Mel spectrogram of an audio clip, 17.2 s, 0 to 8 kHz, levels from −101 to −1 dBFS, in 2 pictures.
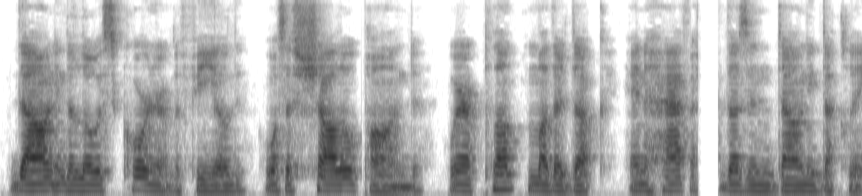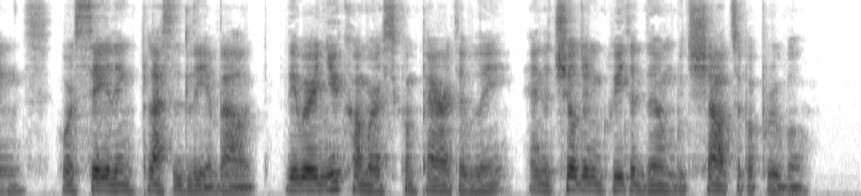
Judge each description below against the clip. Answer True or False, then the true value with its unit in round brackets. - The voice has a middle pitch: False (95 Hz)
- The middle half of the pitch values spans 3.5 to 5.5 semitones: False (2.5 semitones)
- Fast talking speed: False (145 wpm)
